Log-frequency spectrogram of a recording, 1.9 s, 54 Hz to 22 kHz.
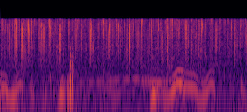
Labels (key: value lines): label: biophony, cascading saw
recorder: SoundTrap 600 or HydroMoth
